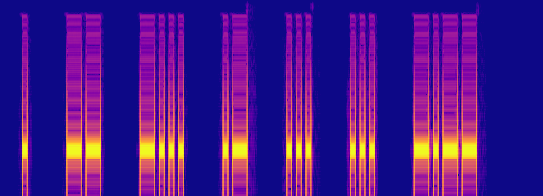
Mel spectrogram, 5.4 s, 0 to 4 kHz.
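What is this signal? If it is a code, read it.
Morse code, heard as a keyed tone, about 25 wpm, spaced as for 15 wpm, 550 Hz. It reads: EMBASSY
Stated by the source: News headlines sent in Morse code at 15 wpm.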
